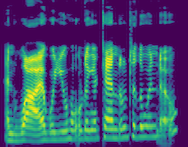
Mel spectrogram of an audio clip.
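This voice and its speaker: A woman voicing a stern, commanding aristocratic English gentleman who interrogates forcefully. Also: mid-range voice, expressive, a little fast, smooth, no room sound, studio quality.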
